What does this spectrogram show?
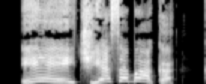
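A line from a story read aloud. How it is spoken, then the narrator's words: Shouting. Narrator (Russian): крикнула Дарина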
